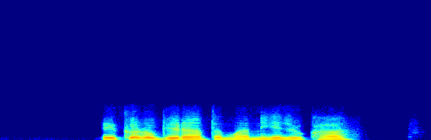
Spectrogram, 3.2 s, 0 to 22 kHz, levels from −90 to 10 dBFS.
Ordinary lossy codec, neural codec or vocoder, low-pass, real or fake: Opus, 16 kbps; codec, 16 kHz, 0.5 kbps, FunCodec, trained on Chinese and English, 25 frames a second; 5.4 kHz; fake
